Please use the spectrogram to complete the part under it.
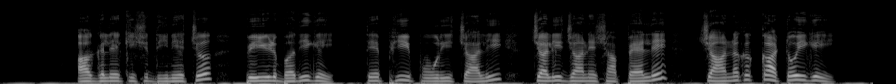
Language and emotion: Dogri, surprised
